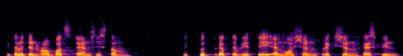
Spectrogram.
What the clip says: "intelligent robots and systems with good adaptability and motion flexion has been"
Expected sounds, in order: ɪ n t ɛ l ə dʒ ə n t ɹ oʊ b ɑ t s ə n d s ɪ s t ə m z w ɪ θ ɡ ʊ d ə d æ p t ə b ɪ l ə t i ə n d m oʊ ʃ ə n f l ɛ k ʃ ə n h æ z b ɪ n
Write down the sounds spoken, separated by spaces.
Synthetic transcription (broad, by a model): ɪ n t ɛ l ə dʒ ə n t ɹ oʊ b ɑ t s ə n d s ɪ s t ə m s w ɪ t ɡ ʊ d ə d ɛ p t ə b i l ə t i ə n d m oʊ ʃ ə n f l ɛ k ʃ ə n h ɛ s b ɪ n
